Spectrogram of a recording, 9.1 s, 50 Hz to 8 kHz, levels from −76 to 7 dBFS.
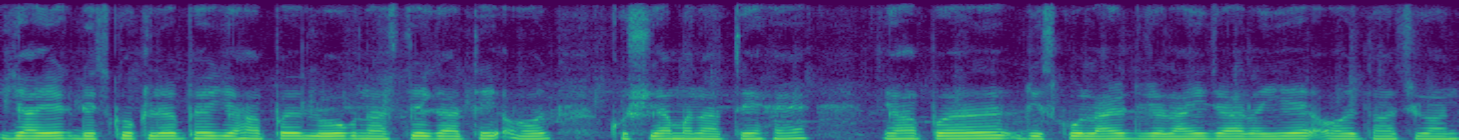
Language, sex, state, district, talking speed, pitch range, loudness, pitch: Hindi, male, Uttar Pradesh, Jyotiba Phule Nagar, 170 wpm, 150-155 Hz, -13 LUFS, 150 Hz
